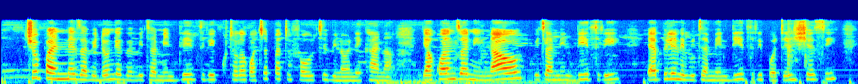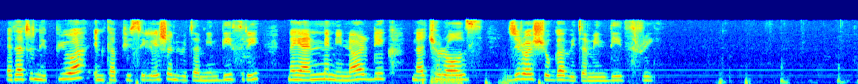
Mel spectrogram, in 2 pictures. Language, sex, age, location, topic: Swahili, female, 18-24, Kisumu, health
